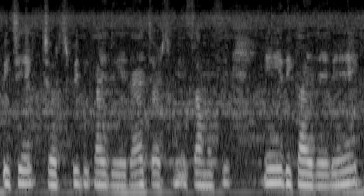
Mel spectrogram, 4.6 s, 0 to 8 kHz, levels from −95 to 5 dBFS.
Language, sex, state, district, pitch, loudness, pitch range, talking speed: Hindi, female, Karnataka, Belgaum, 190 Hz, -31 LUFS, 180-205 Hz, 210 wpm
